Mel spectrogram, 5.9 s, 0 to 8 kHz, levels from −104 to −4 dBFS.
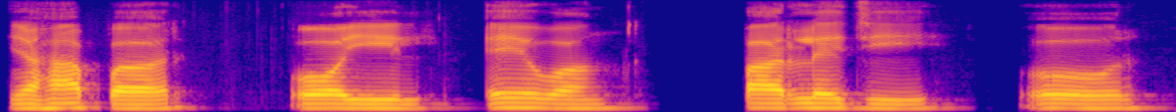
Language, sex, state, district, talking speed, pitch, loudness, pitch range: Hindi, male, Bihar, Supaul, 80 wpm, 115 Hz, -17 LUFS, 115-120 Hz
